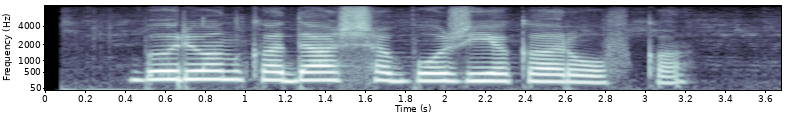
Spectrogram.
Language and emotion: Russian, neutral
